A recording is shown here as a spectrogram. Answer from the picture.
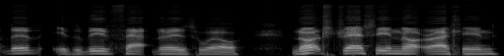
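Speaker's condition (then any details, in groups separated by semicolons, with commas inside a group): Cerebral palsy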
